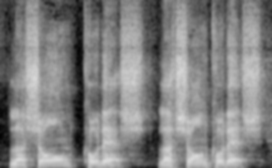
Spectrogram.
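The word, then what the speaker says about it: לשון קודש: Their pronunciation of the Hebrew phrase Lashawan Qadash. Lashon Kodesh, meaning holy tongue or holy language.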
